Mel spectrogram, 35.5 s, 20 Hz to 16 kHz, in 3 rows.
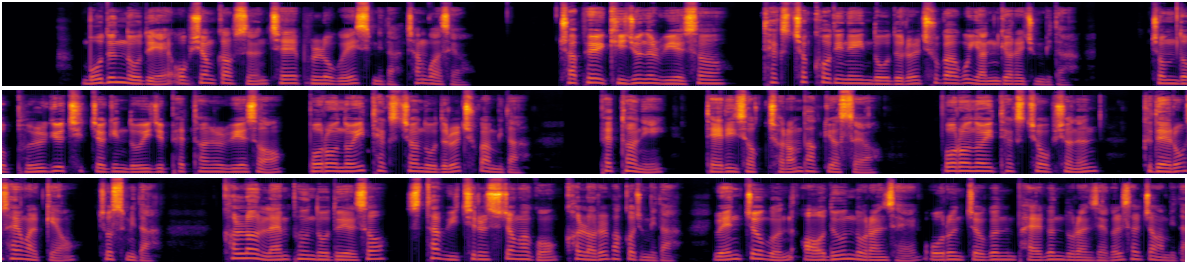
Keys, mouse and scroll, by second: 1.3 Tab, 1.7 click, 3.1 click, 4.6 click, 5.7 middle click, 6.3 middle click, 6.9 click, 7.4 shift+a, 10.4-10.7 drag, 11.0 click, 11.5-12.5 drag, 13.2 g, 14.0 shift+a, 17.7 click, 19.9-21.3 middle drag, 21.3 click, 22.2 click, 28.2-29.5 drag, 29.9 click, 32.6 click.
